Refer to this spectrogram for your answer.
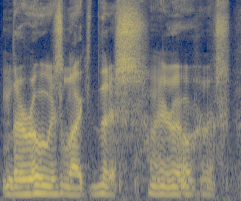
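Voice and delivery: low, slow villain voice; Illidan. Shown as a demonstration. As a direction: drop deep and drag it out like an evil mastermind. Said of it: "whenever I need a villain".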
